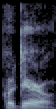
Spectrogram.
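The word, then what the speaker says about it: Cordarrelle: cord however you say his name Patterson Cordo Cordo that's it Cordo Patterson uh that might be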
